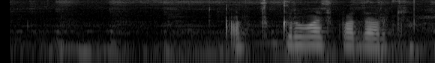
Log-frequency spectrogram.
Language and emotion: Russian, neutral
